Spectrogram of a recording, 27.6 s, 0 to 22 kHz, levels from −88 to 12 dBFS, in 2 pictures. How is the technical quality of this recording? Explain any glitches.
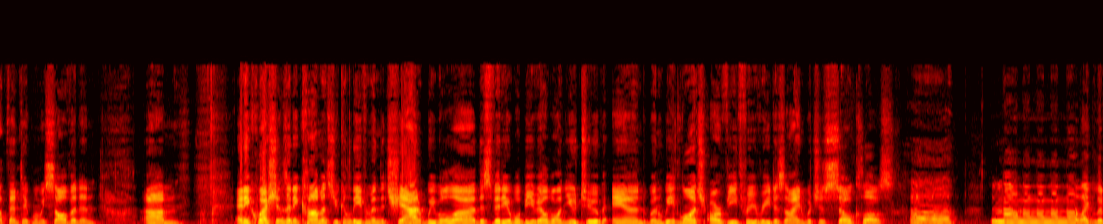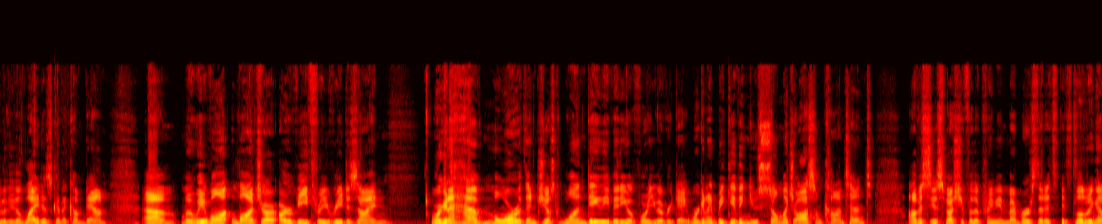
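The technical quality of this recording is sound, with no glitches to explain.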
